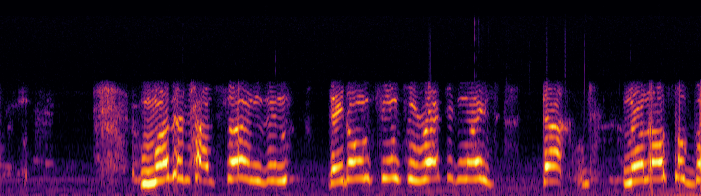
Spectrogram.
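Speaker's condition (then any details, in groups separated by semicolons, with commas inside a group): Cerebral palsy; sometimes hard to talk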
